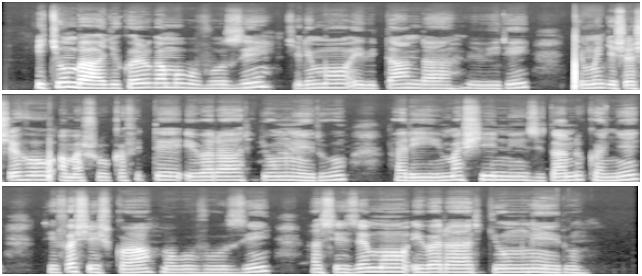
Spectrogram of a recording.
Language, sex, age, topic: Kinyarwanda, female, 25-35, health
